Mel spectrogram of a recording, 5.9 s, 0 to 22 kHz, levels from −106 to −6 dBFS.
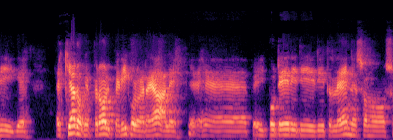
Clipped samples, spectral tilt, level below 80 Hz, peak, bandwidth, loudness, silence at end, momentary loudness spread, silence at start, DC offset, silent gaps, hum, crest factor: under 0.1%; -5.5 dB/octave; -74 dBFS; -2 dBFS; 7.4 kHz; -24 LUFS; 0 s; 15 LU; 0 s; under 0.1%; none; none; 22 dB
